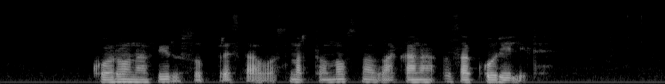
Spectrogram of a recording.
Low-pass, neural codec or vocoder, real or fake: 10.8 kHz; none; real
